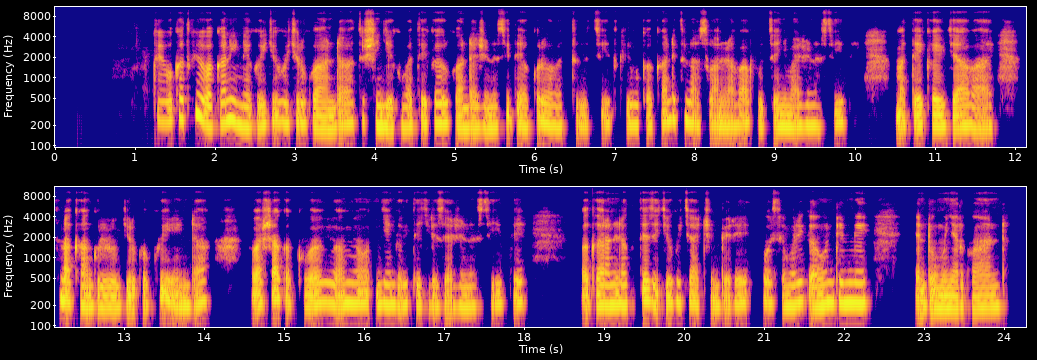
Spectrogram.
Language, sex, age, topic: Kinyarwanda, female, 25-35, education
